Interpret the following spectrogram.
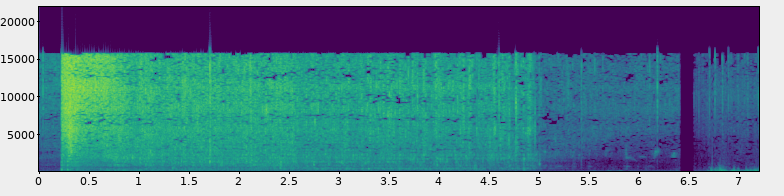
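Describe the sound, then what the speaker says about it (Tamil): Water pours steadily into a pot for boiling chickpeas, a loud, continuous gushing that stops abruptly; a voice briefly follows. "கொண்டக்கடலை வேக வைக்க தண்ணி ஊத்திக்கலாம்."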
